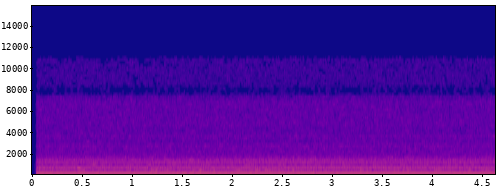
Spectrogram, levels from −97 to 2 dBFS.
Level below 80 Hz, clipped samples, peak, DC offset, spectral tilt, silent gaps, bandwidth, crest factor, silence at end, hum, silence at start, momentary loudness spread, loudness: -84 dBFS; under 0.1%; -40 dBFS; under 0.1%; -6 dB/octave; none; 11.5 kHz; 10 dB; 0 s; none; 0.05 s; 0 LU; -52 LUFS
